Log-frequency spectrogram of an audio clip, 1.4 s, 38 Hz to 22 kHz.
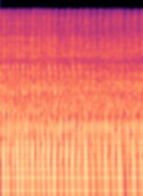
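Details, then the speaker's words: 1970 Honda Trail 70 single idling after sitting several years with gas drained, Sta-Bil added; even quick putter, steady beats, no knocks or misses, normal idle. "I did put some stable in it just this evening I'm sorry yesterday evening but you can see she's uh that sound brings back memories"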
